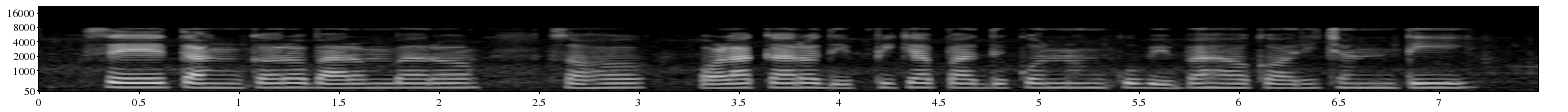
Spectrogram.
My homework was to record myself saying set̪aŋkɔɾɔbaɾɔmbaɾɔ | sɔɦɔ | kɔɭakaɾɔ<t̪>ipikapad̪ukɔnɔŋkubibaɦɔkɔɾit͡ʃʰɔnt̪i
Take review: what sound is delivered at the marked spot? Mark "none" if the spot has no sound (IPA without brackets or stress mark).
d̪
